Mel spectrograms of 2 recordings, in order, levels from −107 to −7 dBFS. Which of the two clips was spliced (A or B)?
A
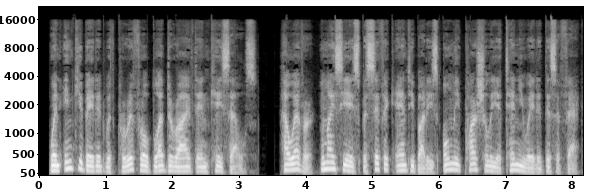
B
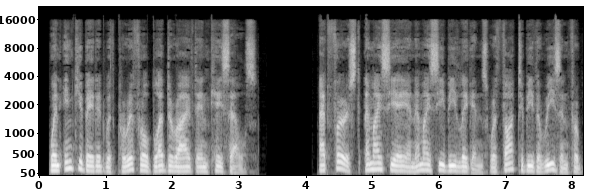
A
